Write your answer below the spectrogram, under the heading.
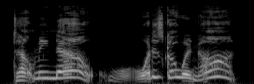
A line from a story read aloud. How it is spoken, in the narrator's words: he yelled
